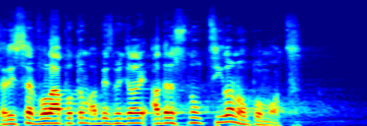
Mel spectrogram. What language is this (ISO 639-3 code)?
ces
